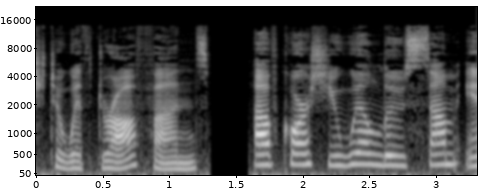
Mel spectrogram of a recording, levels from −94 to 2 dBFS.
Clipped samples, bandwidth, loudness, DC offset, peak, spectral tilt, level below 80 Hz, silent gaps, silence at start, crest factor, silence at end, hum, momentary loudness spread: under 0.1%; 14 kHz; -21 LUFS; under 0.1%; -2 dBFS; -3.5 dB/octave; -52 dBFS; 1.32-1.58 s; 0 s; 20 dB; 0 s; none; 11 LU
